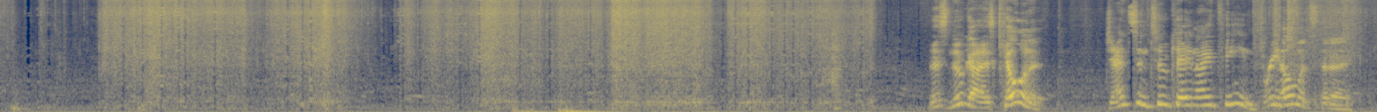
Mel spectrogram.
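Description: A thin plastic bag crinkles and rustles.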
